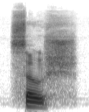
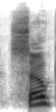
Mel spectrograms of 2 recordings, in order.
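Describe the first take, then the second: First: The word ends with a 'ch' sound. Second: The word ends with a 'k' sound. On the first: The speaker calls it wrong. "That's stupid" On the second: The speaker calls it right. "that's how it comes to me to pronounce"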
